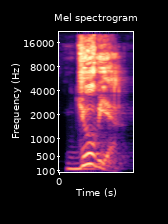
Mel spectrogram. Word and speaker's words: lluvia: Okay, the English Y is very similar to the Spanish Y, but it's not the same, and I'm going to give you some examples.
